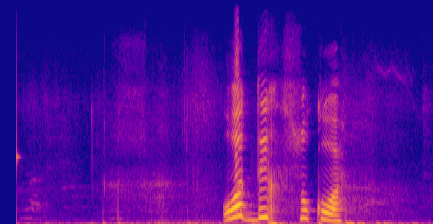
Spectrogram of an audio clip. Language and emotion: Russian, neutral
